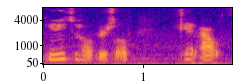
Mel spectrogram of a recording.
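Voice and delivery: whispered get out to the stranger at the window; tense whisper. Retold or imitated. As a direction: hiss it under your breath. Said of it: "And I'm like".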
